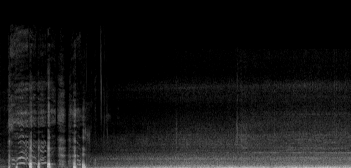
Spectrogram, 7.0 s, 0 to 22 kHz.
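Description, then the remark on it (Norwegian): A few short vocal fragments at the start give way to a steady, rumbling airplane engine drone that holds and slowly swells, heavy, as if heard from inside the aircraft on route 239 in flight over Begnadalen, Eggemoen and Tyrifjorden in Norway, nearing Drammen. “Bråtens rute 239 flyr over Begnadalen, Eggemoen og Tyrifjorden.”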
